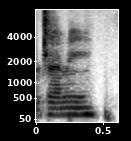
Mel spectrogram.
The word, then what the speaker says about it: Zhen: did you you pronounced because it's like Jen or Jenny yeah you did and you said Jen um but yeah so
